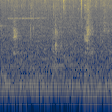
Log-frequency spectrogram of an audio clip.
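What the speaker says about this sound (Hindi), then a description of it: "तो इसको हम इस घी में अच्छे से भून लेंगे" Chunks of gond (edible gum) fry in hot ghee with a soft, continuous sizzle and crackle, quiet and close, with occasional brighter pops and stirring sounds.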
